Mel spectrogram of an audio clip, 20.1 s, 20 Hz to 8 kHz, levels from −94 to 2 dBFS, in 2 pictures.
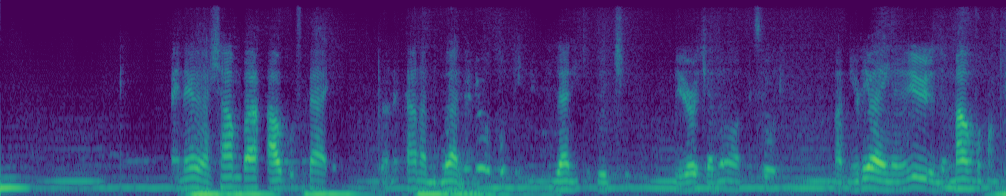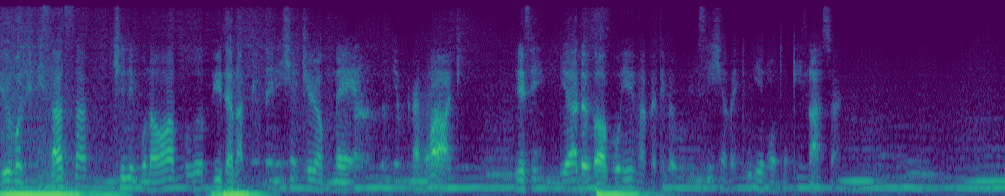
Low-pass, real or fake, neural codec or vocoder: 7.2 kHz; fake; codec, 16 kHz, 0.5 kbps, X-Codec, HuBERT features, trained on balanced general audio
